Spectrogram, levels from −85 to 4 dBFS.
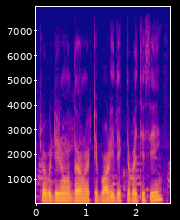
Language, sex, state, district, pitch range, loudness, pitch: Bengali, male, West Bengal, Cooch Behar, 125-135 Hz, -16 LUFS, 130 Hz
